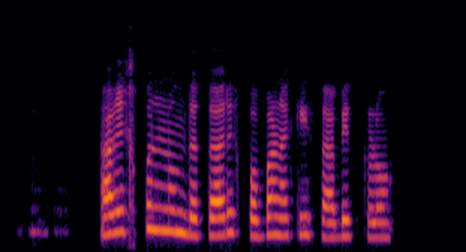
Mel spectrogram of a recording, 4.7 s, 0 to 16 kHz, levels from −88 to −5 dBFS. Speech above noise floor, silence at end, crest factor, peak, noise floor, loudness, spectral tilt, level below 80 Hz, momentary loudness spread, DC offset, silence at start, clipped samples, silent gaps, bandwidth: 27 dB; 0.75 s; 18 dB; -18 dBFS; -61 dBFS; -35 LUFS; -4 dB/octave; under -90 dBFS; 10 LU; under 0.1%; 0.3 s; under 0.1%; 0.78-1.00 s, 1.41-1.46 s, 2.43-2.49 s; 7.8 kHz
